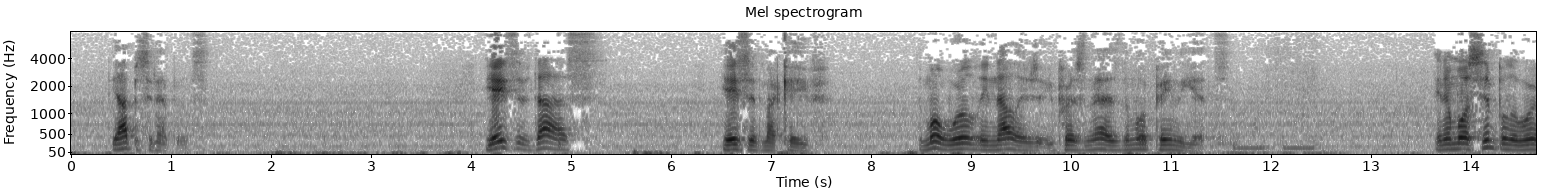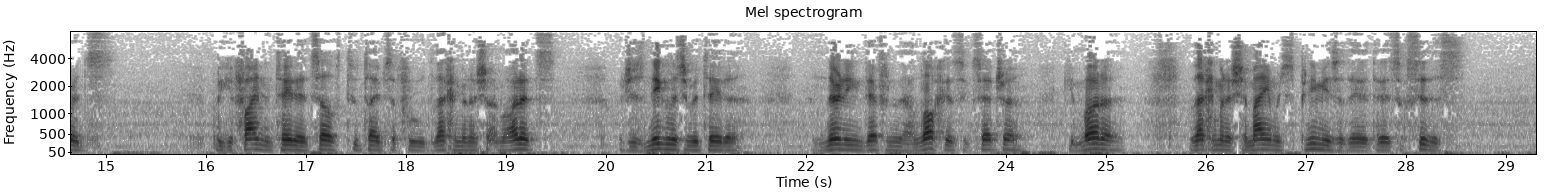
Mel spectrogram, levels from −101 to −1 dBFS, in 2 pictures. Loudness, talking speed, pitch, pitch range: -20 LUFS, 120 wpm, 115 Hz, 100-125 Hz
